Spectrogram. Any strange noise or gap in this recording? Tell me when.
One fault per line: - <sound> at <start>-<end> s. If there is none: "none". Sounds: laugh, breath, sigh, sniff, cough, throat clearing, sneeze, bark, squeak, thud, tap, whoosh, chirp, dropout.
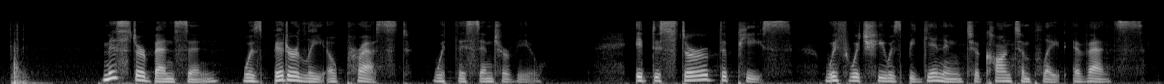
- thud at 0.1-0.6 s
